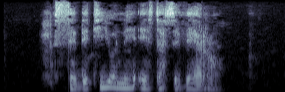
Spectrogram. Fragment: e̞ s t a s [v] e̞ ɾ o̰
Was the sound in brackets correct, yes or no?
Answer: yes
